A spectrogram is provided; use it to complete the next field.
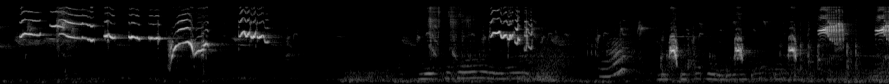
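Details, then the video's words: Oriental magpie-robin in loud song meant to rile other magpie-robins; opens with quick repeated descending whistled phrases, followed by scattered softer chirps and sharp notes. "KACER SUARA KERAS ISIAN BIKIN BURUNG KACER LAIN'JADI NAIK EMOSINYA"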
